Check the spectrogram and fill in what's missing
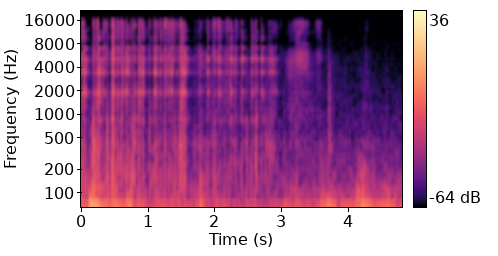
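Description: Long nails tap quickly on a speckled grey ceramic planter with an orange rim, filled with soil, pebbles and a succulent, as it is held and then set on the table. A rapid run of bright, ringing clinks softens into lighter taps, then gives way to quiet scratching and rubbing against its textured grey body.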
